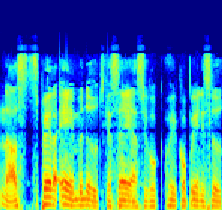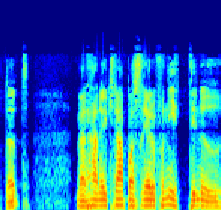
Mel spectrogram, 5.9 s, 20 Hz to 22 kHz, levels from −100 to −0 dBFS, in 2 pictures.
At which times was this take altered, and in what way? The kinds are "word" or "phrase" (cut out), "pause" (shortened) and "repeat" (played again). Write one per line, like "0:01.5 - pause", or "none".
none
